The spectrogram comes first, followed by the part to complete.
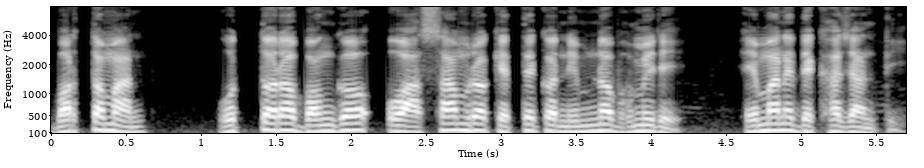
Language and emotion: Odia, neutral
